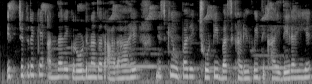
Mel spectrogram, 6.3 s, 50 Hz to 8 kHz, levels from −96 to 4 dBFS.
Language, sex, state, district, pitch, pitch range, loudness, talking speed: Hindi, female, Maharashtra, Aurangabad, 225 Hz, 205-250 Hz, -30 LUFS, 200 wpm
